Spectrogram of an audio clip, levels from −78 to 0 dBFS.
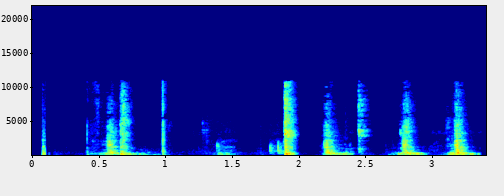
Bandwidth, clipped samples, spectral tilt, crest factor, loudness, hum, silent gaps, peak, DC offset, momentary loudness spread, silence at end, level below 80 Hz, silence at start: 11.5 kHz; under 0.1%; -3 dB/octave; 26 dB; -32 LUFS; none; none; -8 dBFS; under 0.1%; 20 LU; 0.05 s; -64 dBFS; 0.05 s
